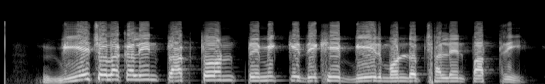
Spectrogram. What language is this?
Bangla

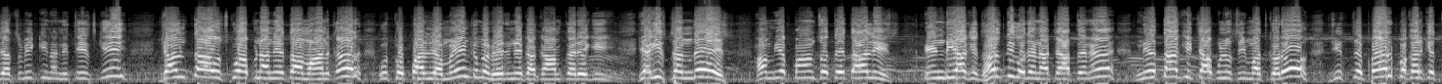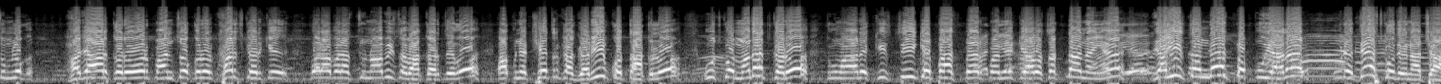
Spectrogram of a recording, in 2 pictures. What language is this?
Hindi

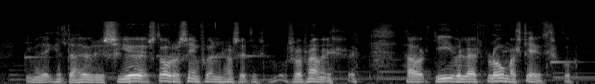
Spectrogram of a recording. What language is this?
Icelandic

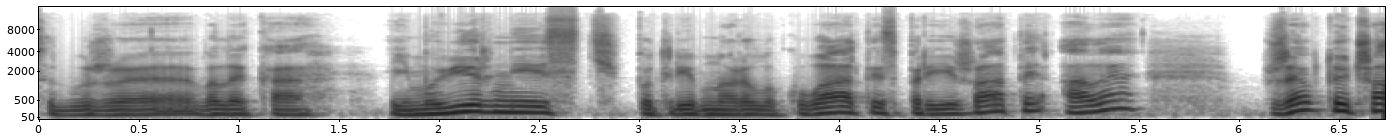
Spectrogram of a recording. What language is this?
Ukrainian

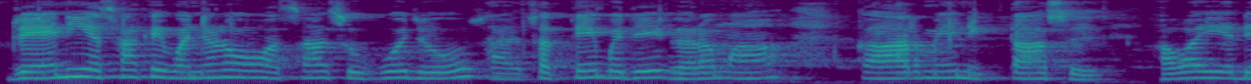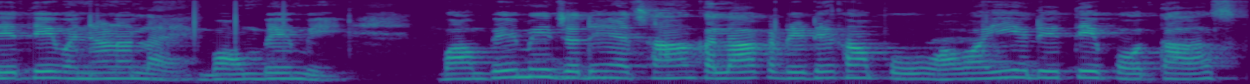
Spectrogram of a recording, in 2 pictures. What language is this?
Sindhi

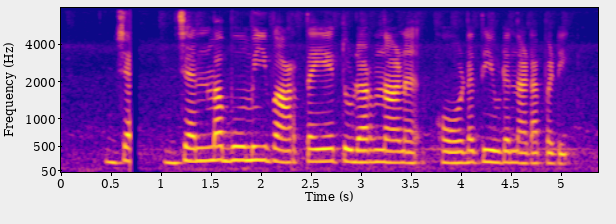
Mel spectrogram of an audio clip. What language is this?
Malayalam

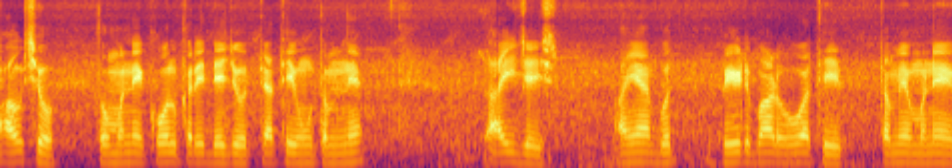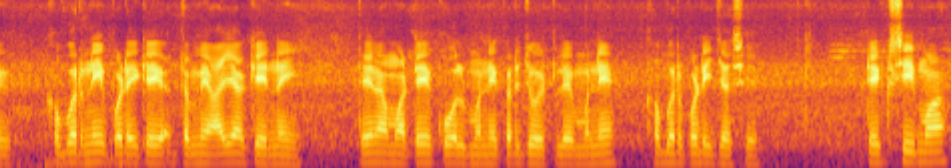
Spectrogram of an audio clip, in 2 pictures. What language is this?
Gujarati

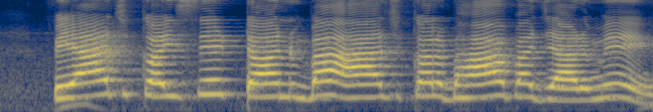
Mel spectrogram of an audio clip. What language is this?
Bhojpuri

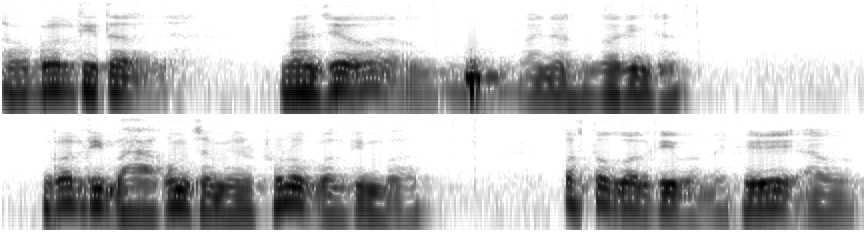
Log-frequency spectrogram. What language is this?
Nepali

